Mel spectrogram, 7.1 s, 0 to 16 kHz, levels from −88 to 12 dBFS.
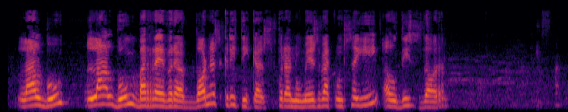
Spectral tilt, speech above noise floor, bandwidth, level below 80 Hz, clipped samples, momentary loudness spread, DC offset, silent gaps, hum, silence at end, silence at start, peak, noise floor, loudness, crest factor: -4 dB/octave; 33 dB; 11.5 kHz; -80 dBFS; under 0.1%; 8 LU; under 0.1%; none; none; 1.55 s; 0.25 s; -8 dBFS; -57 dBFS; -24 LUFS; 18 dB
